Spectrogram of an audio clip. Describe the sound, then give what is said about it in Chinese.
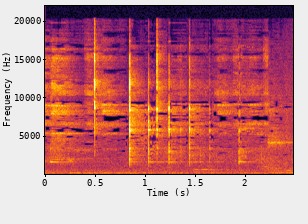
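A utensil clinks against a pot while stirring melting candle wax, producing a series of light, irregular metallic taps that stay faint and unhurried over a quiet background. “它会融，你慢慢搅拌它就融。”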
